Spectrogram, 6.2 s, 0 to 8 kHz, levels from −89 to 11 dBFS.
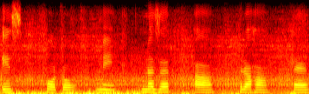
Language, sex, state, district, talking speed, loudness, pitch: Hindi, female, Chandigarh, Chandigarh, 70 wpm, -16 LUFS, 200 Hz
